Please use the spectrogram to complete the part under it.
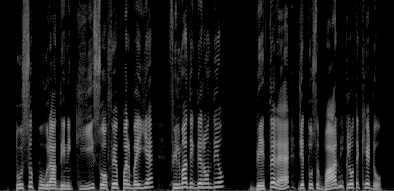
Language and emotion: Dogri, angry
